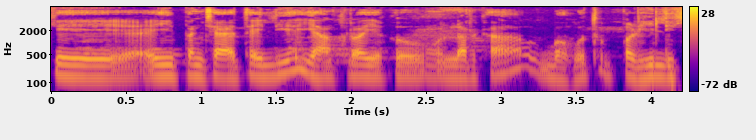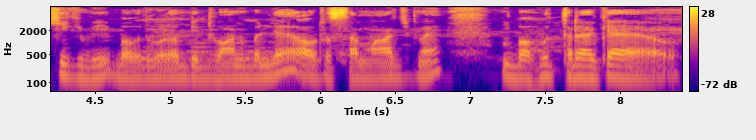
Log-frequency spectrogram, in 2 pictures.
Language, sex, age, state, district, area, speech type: Maithili, male, 60+, Bihar, Purnia, rural, spontaneous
